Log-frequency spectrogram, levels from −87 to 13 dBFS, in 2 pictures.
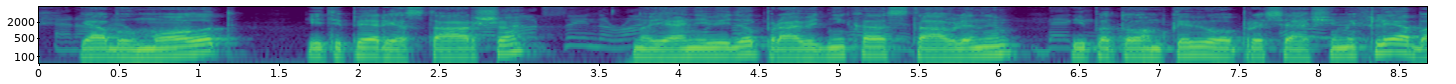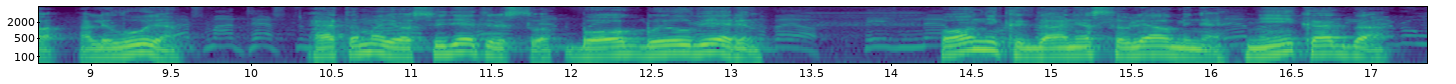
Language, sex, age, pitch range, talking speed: Russian, male, 20-39, 105-155 Hz, 105 wpm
